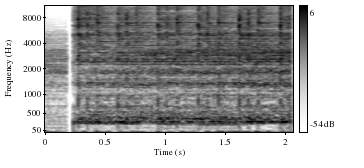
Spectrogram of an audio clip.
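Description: Ride cymbal played fast with a wooden drumstick: a bright, continuous wash with rapid stick strokes. It fades, cuts out for an instant a fraction of a second in, then starts again.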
